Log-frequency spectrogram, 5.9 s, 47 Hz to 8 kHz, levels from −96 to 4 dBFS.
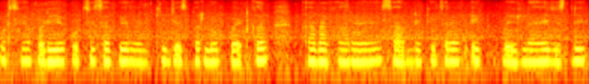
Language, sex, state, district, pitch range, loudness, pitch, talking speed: Hindi, female, Uttar Pradesh, Jalaun, 190-200 Hz, -17 LUFS, 195 Hz, 235 wpm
